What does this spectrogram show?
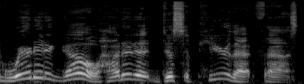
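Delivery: alarmed, puzzled questions to her daughter; startled. Retold or imitated. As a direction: ask it like the snake just vanished. Snake vanished from the road.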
